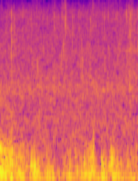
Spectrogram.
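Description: Heavy rain pours down in a steady, dense hiss that stays constant for a couple of seconds, with no voices over it.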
